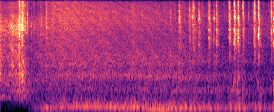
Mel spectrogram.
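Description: A restored Chris Craft Cobra boat engine fires up after a short catch, then settles into a steady, loud, deep rumble that carries on without any talk.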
